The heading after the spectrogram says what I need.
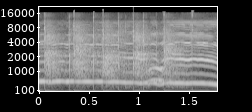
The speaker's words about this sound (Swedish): Och så fortsätter vi med den här applåden och säger välkommen till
